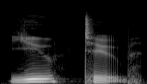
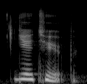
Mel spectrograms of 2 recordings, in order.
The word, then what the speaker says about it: YouTube: say you you perfect YouTube YouTube so the last sound is the B sound there is no e at the end in writing there is an e but in speaking the E is silent YouTube YouTube okay so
